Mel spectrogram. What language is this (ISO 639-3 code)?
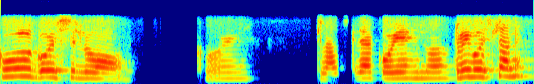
asm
